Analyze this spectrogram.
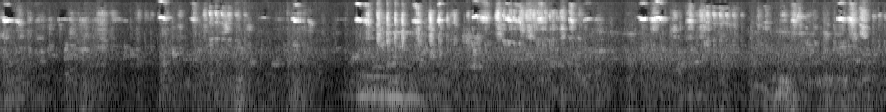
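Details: Ruby-throated hummingbirds at a feeder in Oxford, Mississippi, during morning fall migration; busy high-pitched chipping and squeaky chatter from several birds throughout, with faint low background noise and a soft lower call midway.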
